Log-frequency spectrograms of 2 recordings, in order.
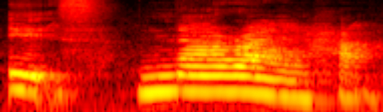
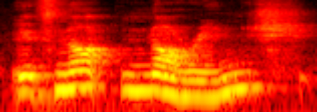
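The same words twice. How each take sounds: First: Naranja said slowly with a throaty ha ending; the right naranja, with the j said as a breathy ha, falling; slow and falling: it's naranja; correct form. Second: Norange said slowly as the wrong form; the mistaken norange, slow with a rising tune; slow and rising: it's not norange. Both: Shown as a demonstration.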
